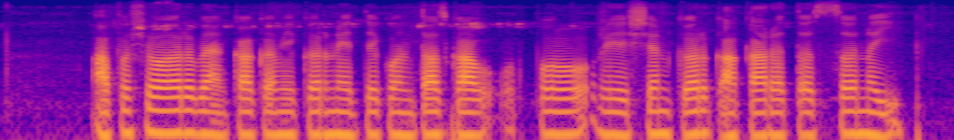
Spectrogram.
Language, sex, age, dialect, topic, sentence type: Marathi, male, 18-24, Northern Konkan, banking, statement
